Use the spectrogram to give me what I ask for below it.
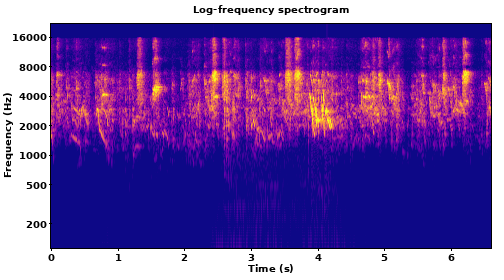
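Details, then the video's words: Perched budgies sing a scratchy, chattering warble with repeated upward-sweeping squeaks. The loudest burst comes near four seconds, then fades into softer twittering. "budgies sounds | love birds sounds | budgies singing on perch"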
